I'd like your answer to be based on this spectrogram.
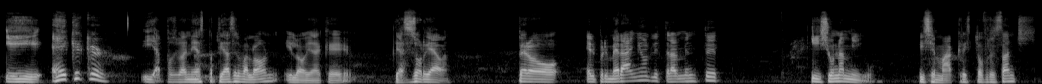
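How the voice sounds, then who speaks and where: Animated man telling stories. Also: moderate pace. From Monterrey, Mexico. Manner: animated, acts out quoted voices with rising pitch; frequent fillers like "¿verdad?". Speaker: guest. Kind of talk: casual conversational storytelling.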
